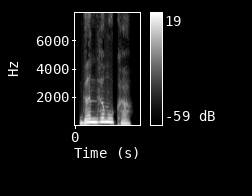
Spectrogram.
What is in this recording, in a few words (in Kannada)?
"ಗಂಧಮುಖ", kannada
